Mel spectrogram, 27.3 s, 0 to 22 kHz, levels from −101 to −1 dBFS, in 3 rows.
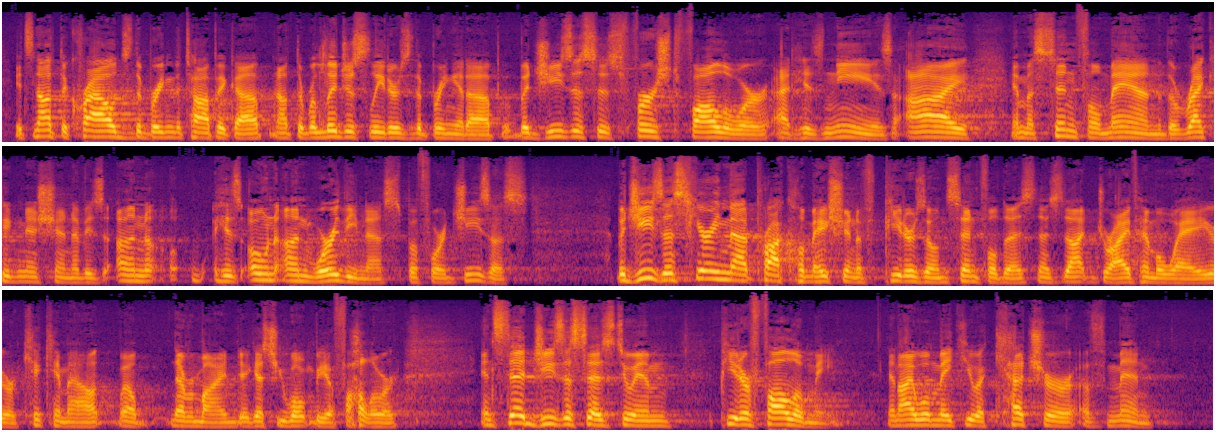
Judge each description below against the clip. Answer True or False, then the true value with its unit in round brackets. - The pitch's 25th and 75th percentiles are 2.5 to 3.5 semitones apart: False (4.0 semitones)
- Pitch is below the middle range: False (145 Hz)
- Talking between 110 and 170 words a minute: False (185 wpm)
